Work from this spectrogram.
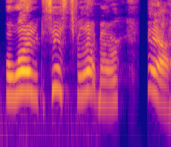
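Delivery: talking through a yawn. Gamer commenting while playing, yawning. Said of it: "I'm yawning".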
